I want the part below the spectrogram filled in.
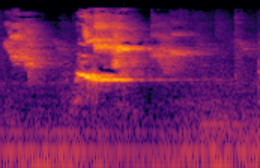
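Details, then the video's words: Parrot at a breeding centre giving a loud, grating squawk with a whistled edge, preceded by a shorter harsh note, against a quiet background with low hum. "Relajación Loros En El Centro De Cría"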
